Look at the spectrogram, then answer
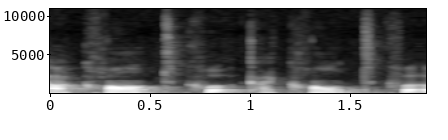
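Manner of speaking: near-whispered British accent and pronunciation. Showing how english pronunciation differs between regions, say it as a british person would, in a british accent. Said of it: "Whereas a British person would say".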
